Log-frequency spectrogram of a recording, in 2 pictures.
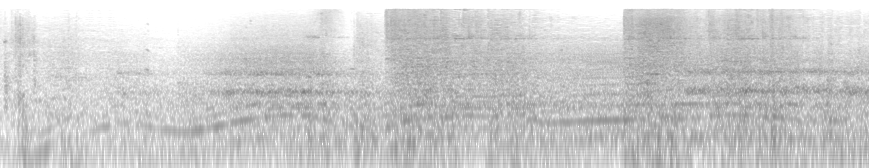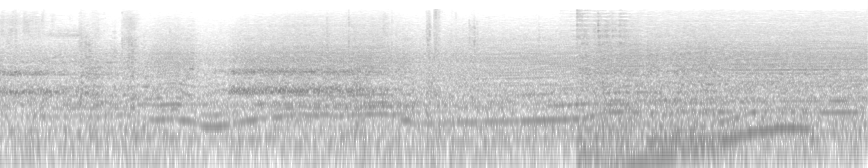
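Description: A sports car engine roars and revs as it speeds off.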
